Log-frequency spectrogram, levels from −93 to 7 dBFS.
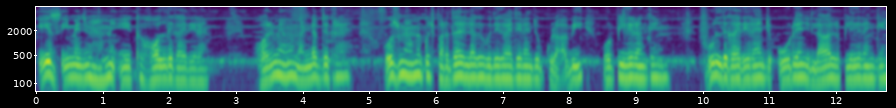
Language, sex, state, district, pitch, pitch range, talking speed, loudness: Hindi, male, Chhattisgarh, Balrampur, 140 Hz, 130-160 Hz, 210 wpm, -19 LUFS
